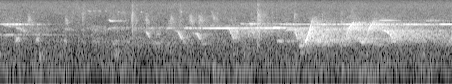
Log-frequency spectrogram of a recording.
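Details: Several male Superb lyrebirds, near and distant, rehearse at dawn on a wintry morning by a mountain hut in Gippsland tree-fern gullies: varied clear whistles, sharp chirps, loud rising sweeps, thin sustained tones behind.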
